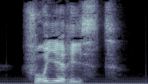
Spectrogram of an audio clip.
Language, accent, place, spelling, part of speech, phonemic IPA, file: French, France, Lyon, fouriériste, adjective, /fu.ʁje.ʁist/, LL-Q150 (fra)-fouriériste.wav
- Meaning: Fourierist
